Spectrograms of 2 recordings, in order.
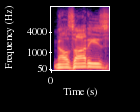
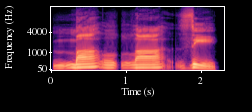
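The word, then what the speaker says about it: Mallozzi: Susan Gardner 19 on Twitter says, Father Cory, with all respect, please learn that Joel Malzati's name is pronounced Malazi. Malazi.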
